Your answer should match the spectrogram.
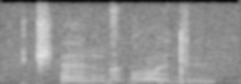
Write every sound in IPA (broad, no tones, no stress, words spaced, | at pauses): t͡ʃʼɛ̃ ŋɡɐɡlˠydy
